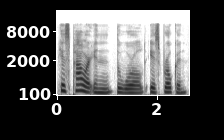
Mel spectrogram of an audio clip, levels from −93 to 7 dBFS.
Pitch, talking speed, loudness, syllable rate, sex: 205 Hz, 160 wpm, -14 LUFS, 3.7 syllables/s, female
